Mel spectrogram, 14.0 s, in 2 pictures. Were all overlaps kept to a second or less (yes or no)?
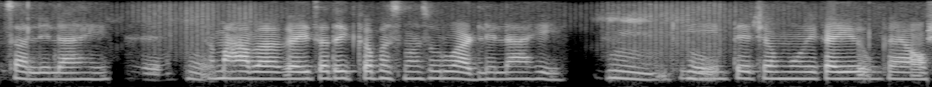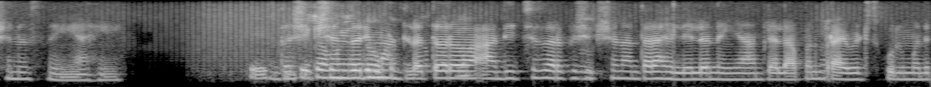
no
